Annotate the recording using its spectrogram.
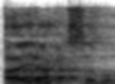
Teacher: حمزہ اقصى حلق سے بالجہر ادا کریں گے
